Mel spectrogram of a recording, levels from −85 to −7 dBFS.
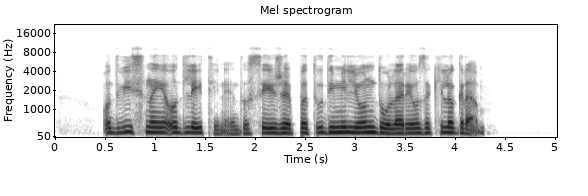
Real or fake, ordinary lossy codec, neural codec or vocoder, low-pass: real; Opus, 32 kbps; none; 7.2 kHz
